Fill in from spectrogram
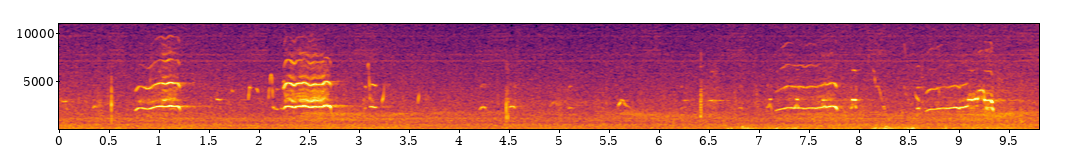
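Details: Red kites, over a hundred gathered in East Northamptonshire, England, on 23 November 2015: thin, high, whistled calls with wavering, slightly sliding pitch, four or so bursts at irregular intervals over a steady rural background hiss.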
